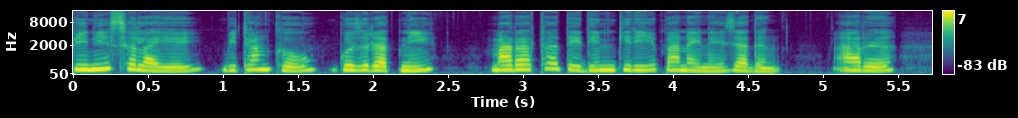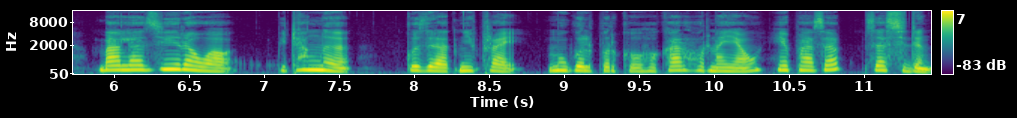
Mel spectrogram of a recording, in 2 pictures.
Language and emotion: Bodo, neutral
